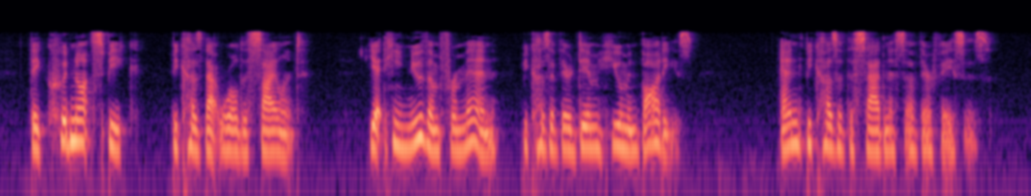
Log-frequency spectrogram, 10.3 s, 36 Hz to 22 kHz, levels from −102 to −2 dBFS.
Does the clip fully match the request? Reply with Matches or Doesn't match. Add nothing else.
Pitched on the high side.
Doesn't match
